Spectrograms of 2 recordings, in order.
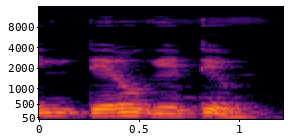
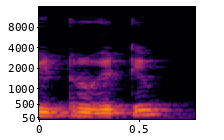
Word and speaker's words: interrogative: टी आईवी ई इंटेरोगेटिव बहुत से लोग इसको जल्दी बाजी में पढ़ते इंटेरोगेटिव इंट गट बोलते हैं लेकिन रंग है व क्योंकि इसका स्पेलिंग देखिए आई एन टी E double R ओ तो ये रो है आई एन टी ई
